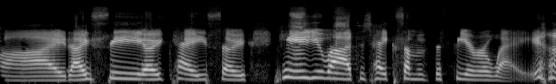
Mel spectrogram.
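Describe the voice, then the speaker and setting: A woman's fairly high, bright, sharp voice with an Australian accent, very slow, ordinary pitch variation, big swings in loudness, and dry, close sound with no echo. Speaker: online English tutor. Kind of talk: online English lesson conversation.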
